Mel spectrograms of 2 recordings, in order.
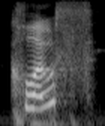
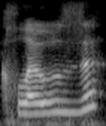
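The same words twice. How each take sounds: First: The word ends with a hissing s sound. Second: The word ends with a buzzing z sound. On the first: It means near. "the end is different, but it's the consonant that changes" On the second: It means to shut something.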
